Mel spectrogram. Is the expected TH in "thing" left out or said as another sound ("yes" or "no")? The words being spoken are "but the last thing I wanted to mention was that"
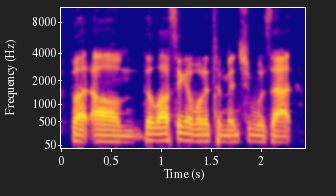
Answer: no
